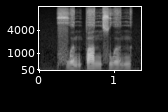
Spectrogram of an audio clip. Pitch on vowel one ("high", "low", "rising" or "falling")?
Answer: low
